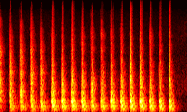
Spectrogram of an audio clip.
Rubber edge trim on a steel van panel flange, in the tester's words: listen to the note change, and then when you've got that note uniform all the way around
